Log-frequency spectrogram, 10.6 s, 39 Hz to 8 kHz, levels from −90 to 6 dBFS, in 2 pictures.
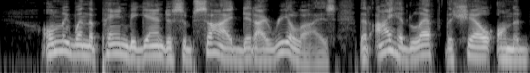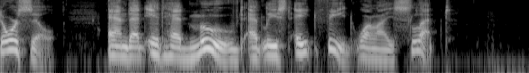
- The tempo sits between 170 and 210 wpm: Yes, average, 180 wpm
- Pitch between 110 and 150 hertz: Yes, low, 135 Hz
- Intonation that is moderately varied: No, wide, 5.9 semitones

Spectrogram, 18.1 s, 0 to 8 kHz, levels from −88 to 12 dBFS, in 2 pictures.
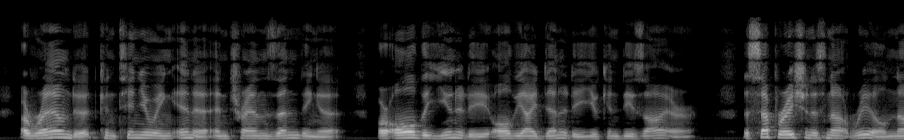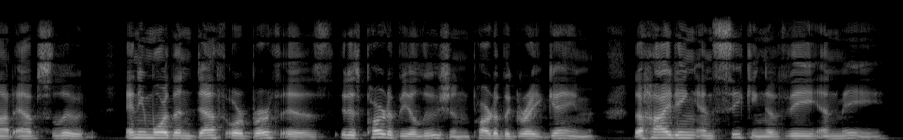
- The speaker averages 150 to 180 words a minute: Yes, average, 175 wpm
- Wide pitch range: No, average, 4.1 semitones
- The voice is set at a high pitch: No, low, 135 Hz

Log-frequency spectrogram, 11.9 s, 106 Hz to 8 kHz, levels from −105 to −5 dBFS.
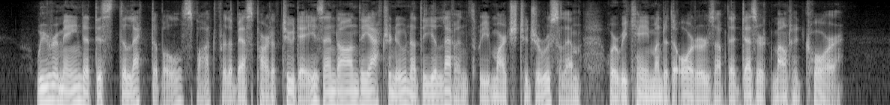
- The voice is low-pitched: Yes, very low, 80 Hz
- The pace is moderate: Yes, average, 175 wpm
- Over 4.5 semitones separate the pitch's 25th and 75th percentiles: Yes, average, 5.2 semitones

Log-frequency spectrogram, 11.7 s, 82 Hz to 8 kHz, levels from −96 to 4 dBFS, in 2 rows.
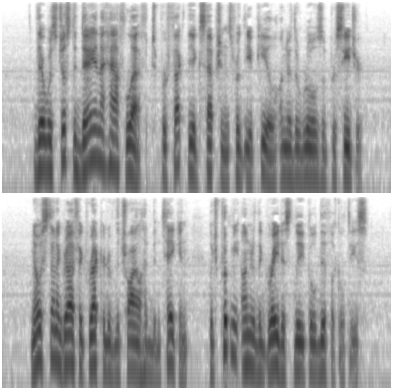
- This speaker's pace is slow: No, average, 195 wpm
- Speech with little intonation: No, average, 3.9 semitones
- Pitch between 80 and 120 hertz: No, low, 130 Hz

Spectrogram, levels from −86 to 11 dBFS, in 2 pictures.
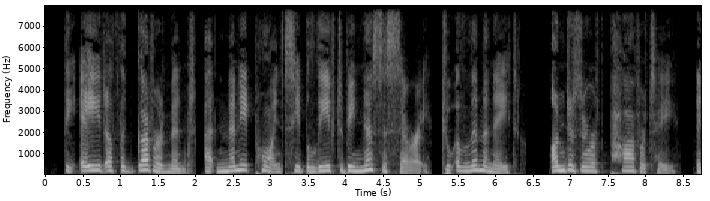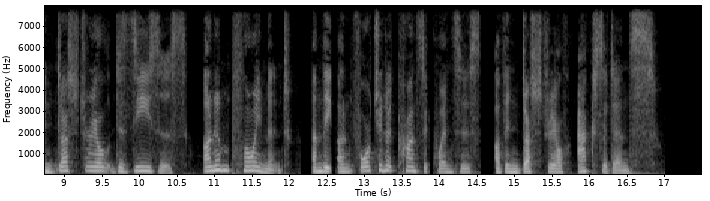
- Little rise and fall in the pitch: No, average, 4.3 semitones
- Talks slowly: Yes, slow, 95 wpm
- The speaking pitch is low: No, high, 190 Hz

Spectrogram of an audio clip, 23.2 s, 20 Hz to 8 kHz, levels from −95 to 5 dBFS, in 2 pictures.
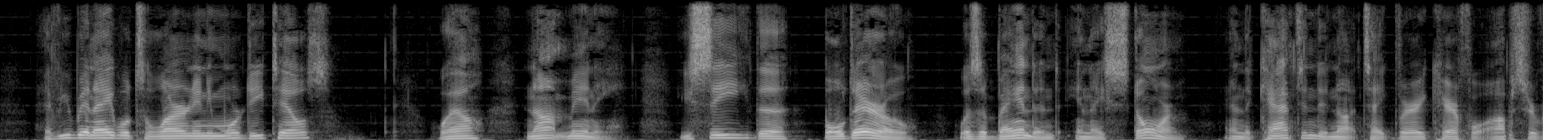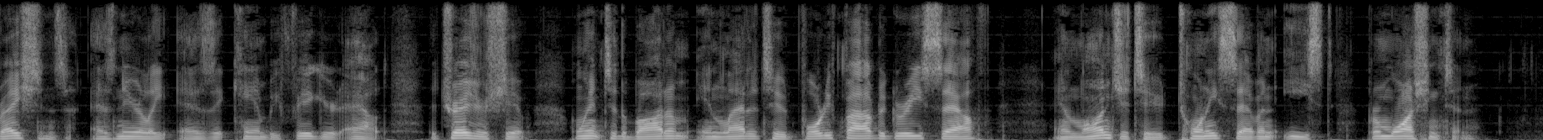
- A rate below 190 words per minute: Yes, average, 150 wpm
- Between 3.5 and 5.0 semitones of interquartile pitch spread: Yes, average, 3.8 semitones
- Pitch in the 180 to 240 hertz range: No, low, 125 Hz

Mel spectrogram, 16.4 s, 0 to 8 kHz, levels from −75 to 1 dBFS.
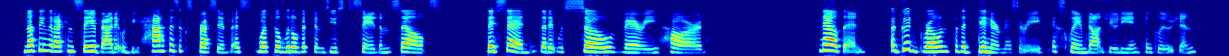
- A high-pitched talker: Yes, high, 235 Hz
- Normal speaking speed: Yes, average, 155 wpm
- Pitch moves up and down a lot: No, average, 3.6 semitones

